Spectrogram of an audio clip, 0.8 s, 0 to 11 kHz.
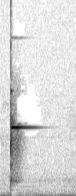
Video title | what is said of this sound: Restoring a 100 Year old Machine | you can hear the sort of higher pitch ringing sound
